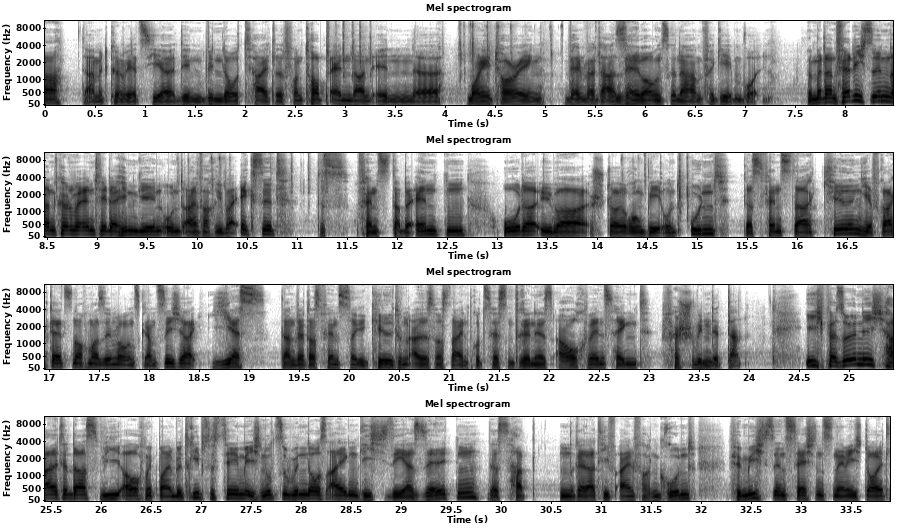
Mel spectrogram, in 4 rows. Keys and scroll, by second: 2.7-5.6 typing, 8.5-11.2 typing, 14.1 ctrl+b, 14.7 &, 18.1 <, 18.4 y.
